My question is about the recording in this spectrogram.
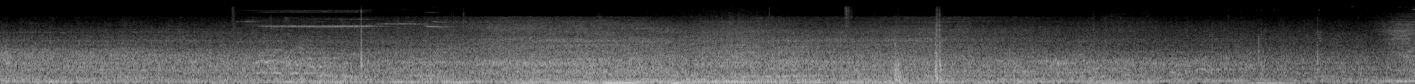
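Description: Steady road traffic noise, a continuous low rumble of passing vehicles, with a couple of sharp clicks about nine seconds in.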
